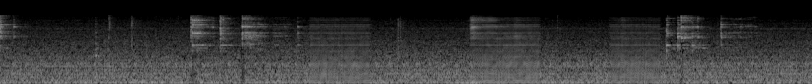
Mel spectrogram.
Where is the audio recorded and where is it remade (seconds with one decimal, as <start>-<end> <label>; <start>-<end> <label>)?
0.0-3.1 recorded; 3.1-3.7 remade; 3.7-4.7 recorded; 4.7-5.4 remade; 5.4-6.1 recorded; 6.1-6.6 remade; 6.6-8.1 recorded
